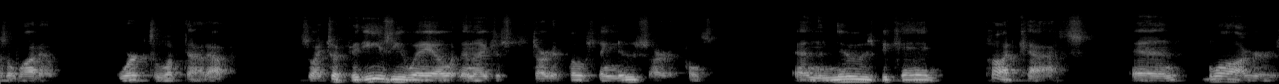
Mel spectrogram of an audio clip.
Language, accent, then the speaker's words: English; Moose Jaw, Saskatchewan, Canada; moved away; also born or lived in British Columbia / Prince George / Lower Mainland; growing up in Moose Jaw, Saskatchewan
